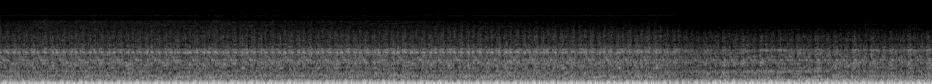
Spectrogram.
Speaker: Hope you can hear by that idle. We got a few missing injectors.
